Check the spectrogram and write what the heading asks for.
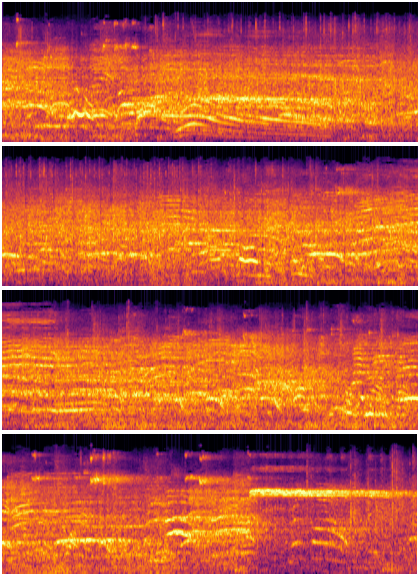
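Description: Basketball game on a hardwood gym floor: the ball bouncing as players dribble, sneakers squeaking, and spectators talking. A referee's whistle blows about a second before the end.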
